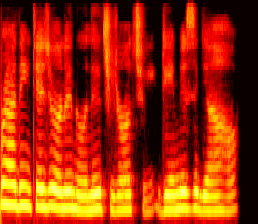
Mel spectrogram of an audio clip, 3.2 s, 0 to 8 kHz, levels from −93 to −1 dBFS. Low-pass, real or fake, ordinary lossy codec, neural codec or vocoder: 7.2 kHz; fake; none; codec, 16 kHz, 1 kbps, X-Codec, HuBERT features, trained on balanced general audio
